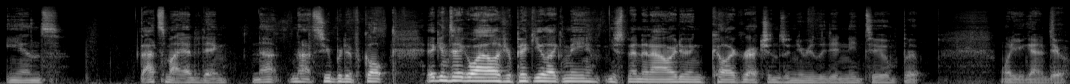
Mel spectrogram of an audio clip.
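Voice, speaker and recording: A man with a fairly low voice, roughened by a cold, talks casually into a desk mic. He walks through his process step by step, loose and conversational, like a friendly tutorial stream. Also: fairly quick. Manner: relaxed, chatty, explains step by step. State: sick, voice lower than usual. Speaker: video creator and worship leader hosting a livestream. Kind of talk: casual how-to livestream talk. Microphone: desk microphone, webcam video.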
